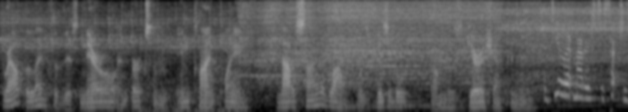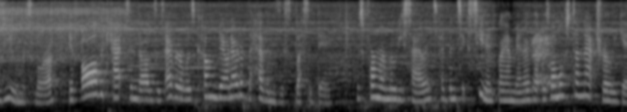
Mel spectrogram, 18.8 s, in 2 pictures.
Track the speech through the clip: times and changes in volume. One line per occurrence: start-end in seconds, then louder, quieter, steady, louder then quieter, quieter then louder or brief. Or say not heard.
0.0-18.7 steady.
